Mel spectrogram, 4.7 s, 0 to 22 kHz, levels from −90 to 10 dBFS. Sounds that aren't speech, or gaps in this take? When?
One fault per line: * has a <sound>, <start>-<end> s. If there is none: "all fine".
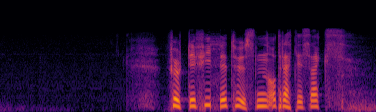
* has a dropout, 2.6-2.8 s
